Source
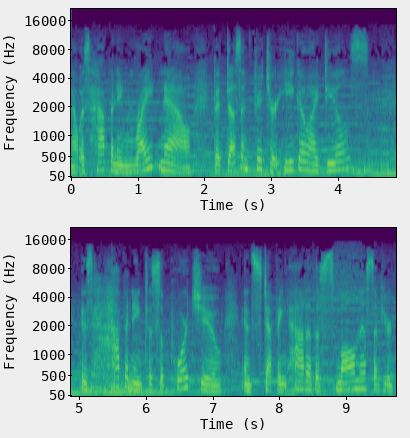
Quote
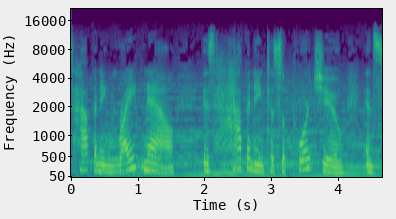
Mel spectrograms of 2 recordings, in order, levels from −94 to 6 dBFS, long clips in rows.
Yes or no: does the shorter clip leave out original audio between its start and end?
yes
